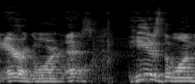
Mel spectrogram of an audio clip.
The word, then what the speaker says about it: Aragorn: the king figure in aragon aragorn air oh goodness gracious i said it wrong aragon that's the dragon that goes rawr in the book you know that's a different thing aragorn that's he is the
